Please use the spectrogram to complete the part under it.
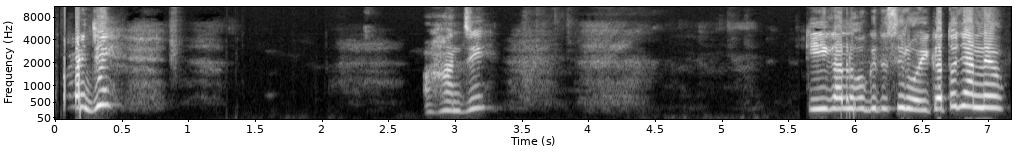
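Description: An actress with a Punjabi accent playing an earnest, kind-hearted young daughter-in-law who talks back at home and consoles a stranger. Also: female voice, high-pitched, takes it slowly, long pauses, a little mellow, no echo. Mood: consoling. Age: young adult. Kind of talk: village family drama acting.

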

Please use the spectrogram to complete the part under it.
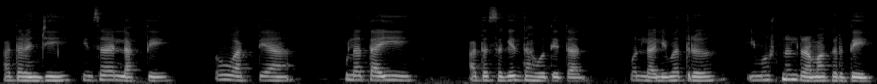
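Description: A woman narrating a recap of a story episode, retelling it lively with quoted dialogue. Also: lowish voice, moderate pace.

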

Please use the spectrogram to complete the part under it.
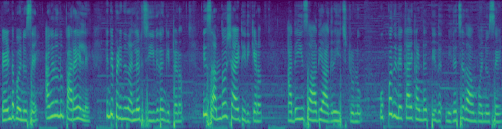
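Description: A woman playing a gentle young man, soothing and tender, fairly high voice. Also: fairly quick, faint music behind, close to an everyday voice. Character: gentle young man comforting his beloved. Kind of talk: storytelling voice acting.

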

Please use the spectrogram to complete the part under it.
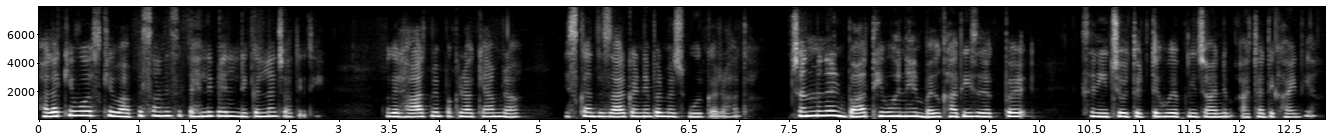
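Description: A woman narrating a novel as an audiobook, in a steady storytelling read. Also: sits high.

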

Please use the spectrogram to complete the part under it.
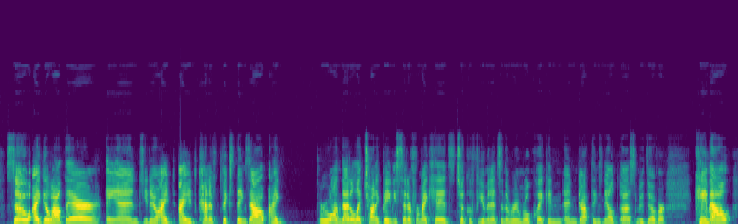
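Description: A woman in her thirties chats straight to the camera about her small business and her children. She sounds open, heartfelt and a little emotional, with a bright, clear voice. The recording is dry and a bit dull, like a home camera mic. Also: medium pitch, no room sound. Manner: emotional, candid, chatty. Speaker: clothing sales consultant. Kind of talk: casual personal vlog.

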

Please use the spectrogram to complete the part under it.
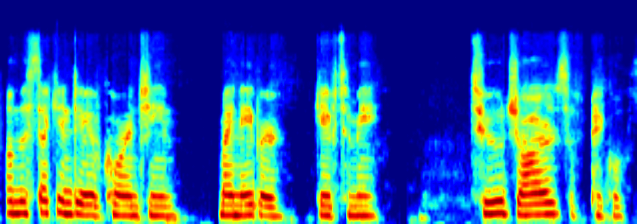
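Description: A woman giving a dramatic reading of a parody carol with theatrical, deliberate phrasing. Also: lowish voice, steady tone, dry recording.

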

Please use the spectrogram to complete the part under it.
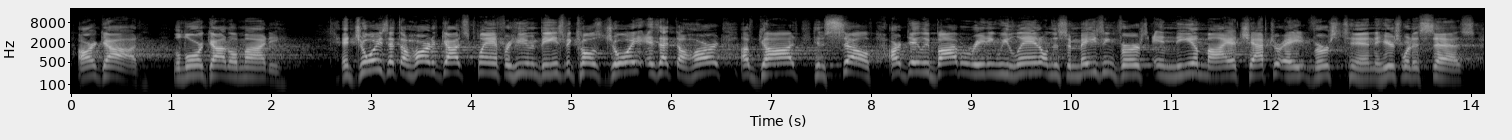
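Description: A man preaching with a high, bright, forceful voice. He drives his sermon with energy and keeps turning to the congregation for answers. The sound rings out in a church sanctuary with a long reverb. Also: moderate pace. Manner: energetic, calls out to the congregation for responses. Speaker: pastor.

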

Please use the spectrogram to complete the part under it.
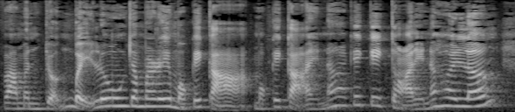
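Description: A woman's voice: fairly high pitch, big pitch swings, brisk. A woman with a cough teaching nail art on a livestream, chatting as she works and reading out viewer comments. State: sick with a cough.

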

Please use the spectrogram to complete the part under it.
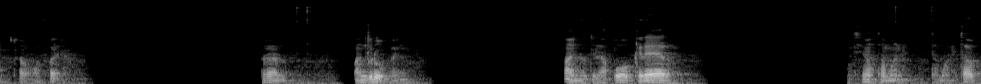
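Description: Rioplatense male gamer, young, fed-up live commentary, low mellow voice. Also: slight background noise. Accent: Rioplatense Spanish. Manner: exasperated, lamenting and pleading with the game. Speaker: gaming YouTuber.

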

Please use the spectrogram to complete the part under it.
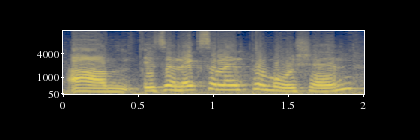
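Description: A middle-aged woman appears as a brand representative on a cooking show, chatting about promotions and products in a TV studio kitchen set while wearing a lapel mic. Her medium-pitched voice is animated and a little mellow at a moderate pace, over soft background music on a low-quality recording.

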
